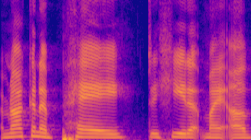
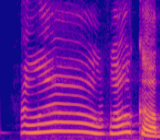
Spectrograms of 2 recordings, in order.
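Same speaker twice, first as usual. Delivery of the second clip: very high, sweet, put-on nice voice; 3 dB quieter than usual. Retelling greeting customers as a cashier while suppressing hiccups, put-on nice and smiley. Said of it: "being all nice and smiley".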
